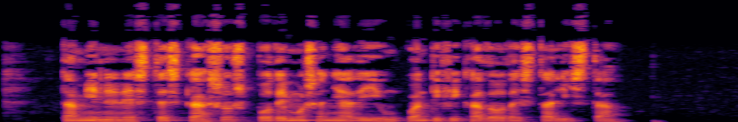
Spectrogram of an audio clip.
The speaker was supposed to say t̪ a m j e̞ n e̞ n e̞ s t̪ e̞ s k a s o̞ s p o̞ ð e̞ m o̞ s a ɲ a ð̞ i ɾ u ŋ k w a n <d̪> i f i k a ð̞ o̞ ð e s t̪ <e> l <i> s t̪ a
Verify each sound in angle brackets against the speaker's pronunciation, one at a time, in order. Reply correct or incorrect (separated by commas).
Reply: incorrect, incorrect, correct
